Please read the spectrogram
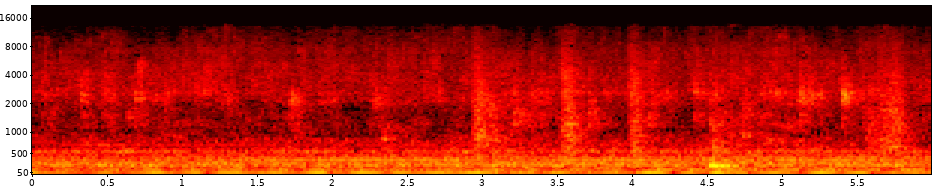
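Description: Food frying in oil in a pan: a steady sizzle with scattered crackles and pops, over a low steady hum.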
